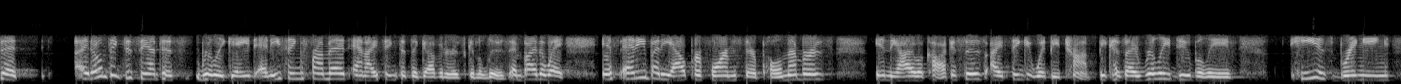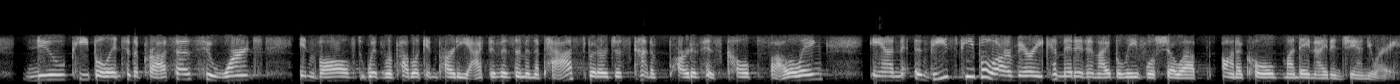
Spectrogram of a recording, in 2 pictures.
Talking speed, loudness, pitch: 195 wpm, -17 LUFS, 205 Hz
